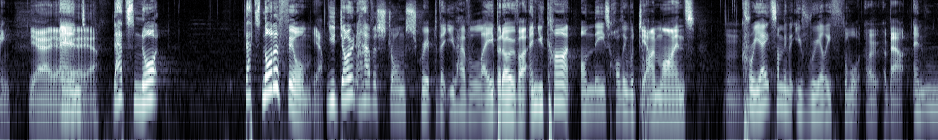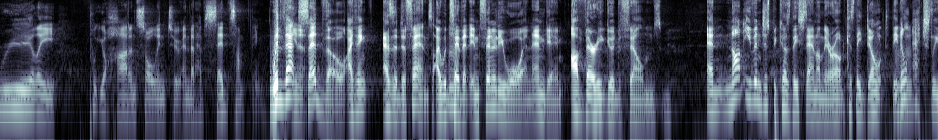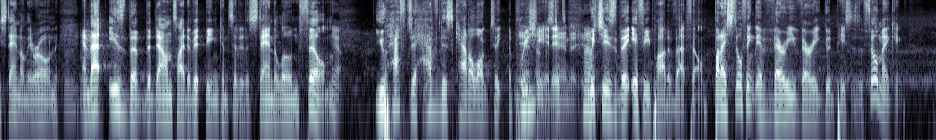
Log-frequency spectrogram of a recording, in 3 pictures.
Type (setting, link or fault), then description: setting, live audience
